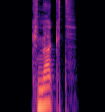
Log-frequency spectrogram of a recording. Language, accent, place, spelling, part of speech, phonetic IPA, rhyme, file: German, Germany, Berlin, knackt, verb, [knakt], -akt, De-knackt.ogg
- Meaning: inflection of knacken: 1. third-person singular present 2. second-person plural present 3. plural imperative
